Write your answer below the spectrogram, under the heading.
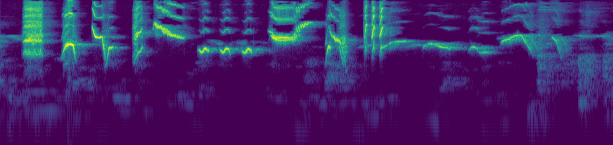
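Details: Oriental magpie-robin in competition singing, a bird said to sing against rivals all day: a rich run of varied whistles, trills, buzzy notes and short repeated chirps, shifting quickly in pitch from phrase to phrase with brief gaps.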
